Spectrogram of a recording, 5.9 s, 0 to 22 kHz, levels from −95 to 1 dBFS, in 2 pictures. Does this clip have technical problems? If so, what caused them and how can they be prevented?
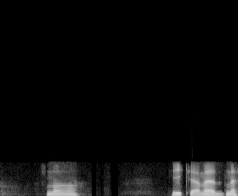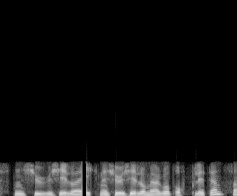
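Yes, there's packet loss filled with silence. The sound cuts out for 60 ms at 1.14 s and again at 3.99 s, with hard edges where the receiver played nothing for the missing packets. Each gap fits two 30 ms packets. Enabling packet loss concealment or forward error correction would smooth these over.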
